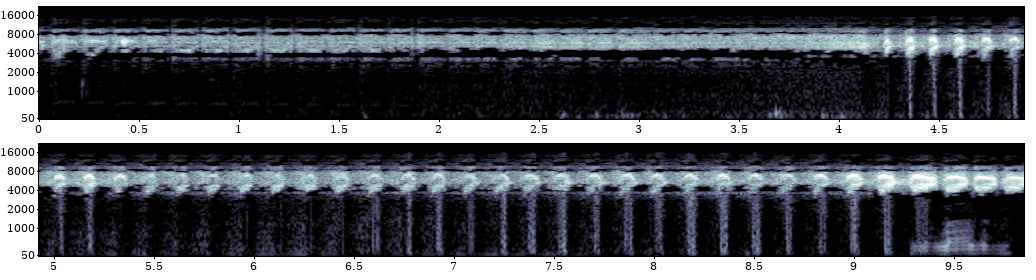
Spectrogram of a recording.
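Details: Cricket producing a continuous, very high, shrill trill. After a few seconds it turns into rapid pulsing, about three pulses a second, that grows gradually louder, with faint voices in the background.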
